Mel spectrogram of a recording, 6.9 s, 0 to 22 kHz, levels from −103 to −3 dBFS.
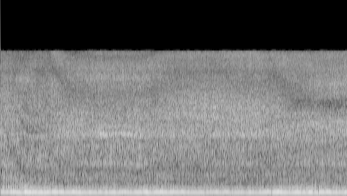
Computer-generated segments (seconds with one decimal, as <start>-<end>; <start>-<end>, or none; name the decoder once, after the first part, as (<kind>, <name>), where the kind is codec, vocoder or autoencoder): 0.0-6.9 (vocoder, Vocos)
